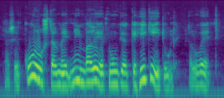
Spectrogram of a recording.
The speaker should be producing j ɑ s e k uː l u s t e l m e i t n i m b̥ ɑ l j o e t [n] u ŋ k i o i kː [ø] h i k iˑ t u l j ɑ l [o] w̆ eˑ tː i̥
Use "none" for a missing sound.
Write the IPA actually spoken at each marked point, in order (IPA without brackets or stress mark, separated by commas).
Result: m, e, u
